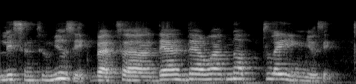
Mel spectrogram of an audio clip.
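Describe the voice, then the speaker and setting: The speaker has a French accent and lively intonation. Room echo is audible. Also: woman. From France. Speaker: electric violinist. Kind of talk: podcast interview.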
